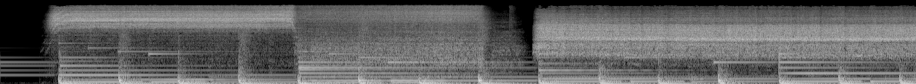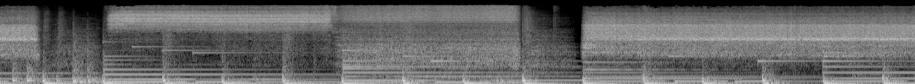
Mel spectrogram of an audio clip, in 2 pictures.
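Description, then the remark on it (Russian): Long, steady hissing 'sh' exhales in a breathing exercise: four sustained, even exhalations of about five seconds each with active abdominal muscles, separated by short breaths taken before the final 'sh', with a soft pitched tone running underneath. “В этом упражнении, если вам не хватает дыхания, можно брать его, например, перед последним звуком «ш».”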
